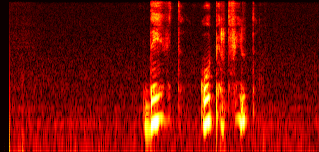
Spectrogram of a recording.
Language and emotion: Russian, sad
